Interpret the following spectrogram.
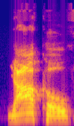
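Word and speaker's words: יעקב: yaku now of course it's written in English as Jacob but none of them spoke English in modern Hebrew it is Yakov but they didn't speak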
